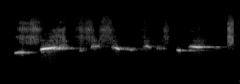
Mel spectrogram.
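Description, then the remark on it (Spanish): A person whistles a lively tune of short and sustained notes, fairly loud, mimicking the upper of the two opening trumpet lines of a mariachi song, with a brief breathy sound at the end. “empiezan con dos trompetas. Entonces él me decía, ¿cuál haces? ¿La de arriba o la de abajo? Y ya, pues no, la de arriba. Entonces ya íbamos, yo iba chiflando la trompeta.”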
